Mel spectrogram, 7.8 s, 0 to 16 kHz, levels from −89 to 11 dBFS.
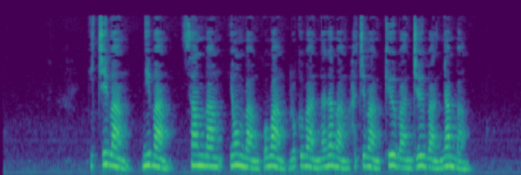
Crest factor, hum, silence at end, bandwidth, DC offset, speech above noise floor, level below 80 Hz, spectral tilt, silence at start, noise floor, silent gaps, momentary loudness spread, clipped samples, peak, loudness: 18 dB; none; 0.75 s; 11.5 kHz; under 0.1%; 35 dB; -50 dBFS; -5 dB/octave; 1.35 s; -55 dBFS; none; 8 LU; under 0.1%; -2 dBFS; -20 LUFS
